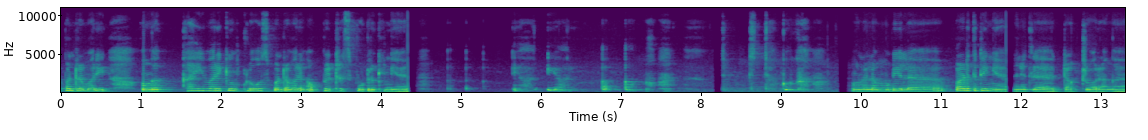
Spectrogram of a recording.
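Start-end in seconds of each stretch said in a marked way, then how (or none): 5.6-9.3 high, very soft breathy murmur; weak sick-girl whisper; delirious whisper. Acted. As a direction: mumble feebly in a fever.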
